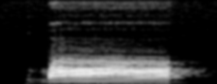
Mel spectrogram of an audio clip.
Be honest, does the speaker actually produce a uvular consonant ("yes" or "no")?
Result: no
